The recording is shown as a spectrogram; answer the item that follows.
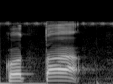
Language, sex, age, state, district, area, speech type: Hindi, male, 18-30, Rajasthan, Karauli, rural, read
